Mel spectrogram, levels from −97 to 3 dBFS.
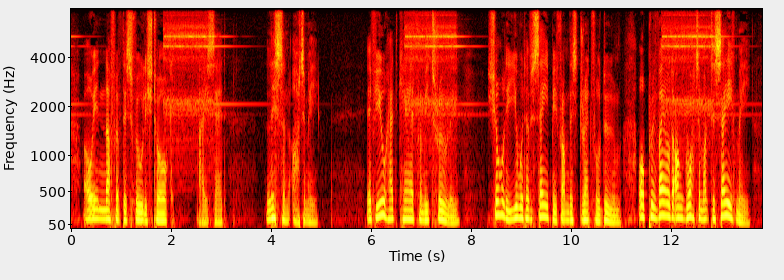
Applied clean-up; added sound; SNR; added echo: none; Telephone; 16 dB; none.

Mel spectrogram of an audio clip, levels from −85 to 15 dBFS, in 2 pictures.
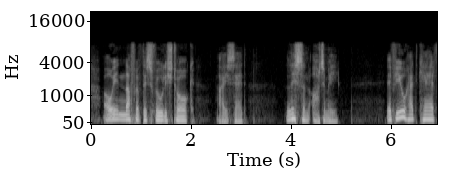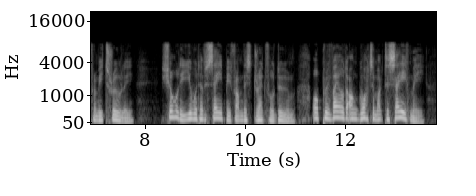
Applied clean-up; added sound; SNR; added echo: none; none; none; none.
